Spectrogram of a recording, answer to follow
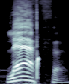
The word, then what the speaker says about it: laugh: لكن تعالى بقى الجي اتش في الكلمات دي بتنطق فاء like laugh, cuff, tough, rough, enough. تاني حالة ما بيتنطقش فيها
